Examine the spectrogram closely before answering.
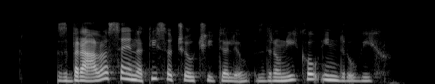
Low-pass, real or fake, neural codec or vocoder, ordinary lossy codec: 7.2 kHz; real; none; none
